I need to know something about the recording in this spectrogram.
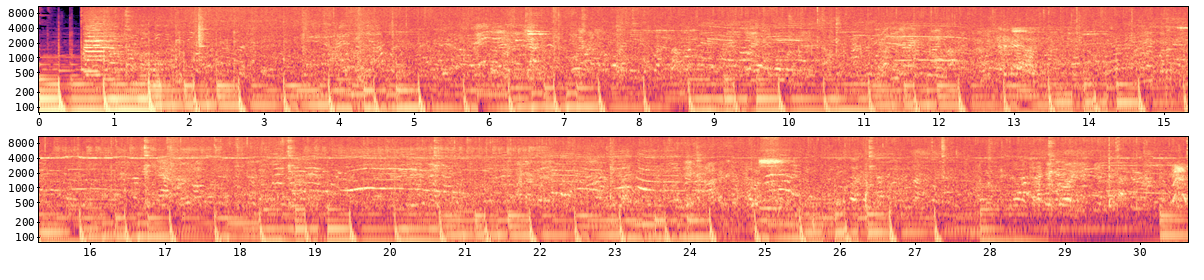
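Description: Background music with a bass line, laid over the sizzle of dosas cooking on a flat iron griddle (tawa) and voices; a thin steady high tone comes in about halfway.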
